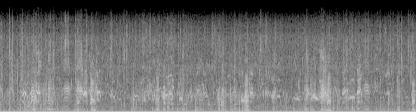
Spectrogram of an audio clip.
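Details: Morning chorus of free-range farm ducks, many birds quacking and honking at once in a dense, continuous nasal clamour.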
